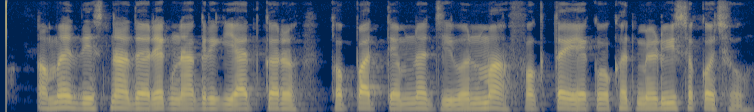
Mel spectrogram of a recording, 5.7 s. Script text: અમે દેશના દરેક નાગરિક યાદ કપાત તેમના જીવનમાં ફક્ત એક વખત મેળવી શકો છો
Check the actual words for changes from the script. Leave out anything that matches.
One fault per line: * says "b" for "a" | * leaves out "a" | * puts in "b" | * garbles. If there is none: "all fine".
* puts in "કર"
